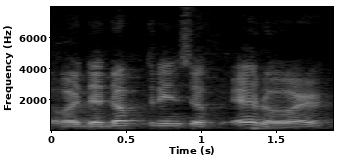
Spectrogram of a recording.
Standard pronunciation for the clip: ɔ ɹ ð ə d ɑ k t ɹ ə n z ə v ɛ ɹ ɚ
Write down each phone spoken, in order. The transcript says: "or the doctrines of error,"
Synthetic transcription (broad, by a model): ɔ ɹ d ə d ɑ k t ɹ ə n s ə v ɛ ɹ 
